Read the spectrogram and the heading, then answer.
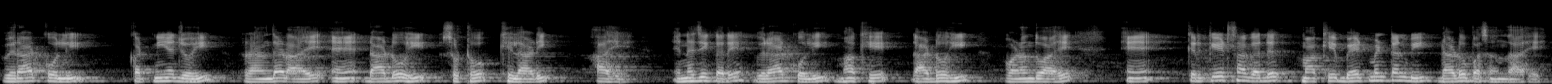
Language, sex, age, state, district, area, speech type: Sindhi, male, 18-30, Madhya Pradesh, Katni, urban, spontaneous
